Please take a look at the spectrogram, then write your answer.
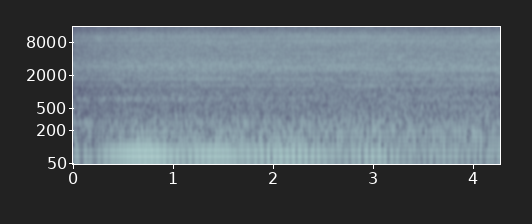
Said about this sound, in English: She flew by helicopter to a remote corner of the country's massive ice sheet.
